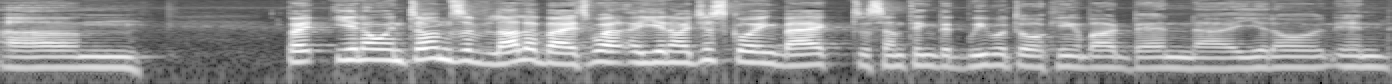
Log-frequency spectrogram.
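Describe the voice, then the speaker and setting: With a Punjabi accent, a man talks at a fairly quick pace and fairly high pitch, his intonation lively. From India, Calcutta. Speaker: musician. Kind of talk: casual chat. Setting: live stream. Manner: halting.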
